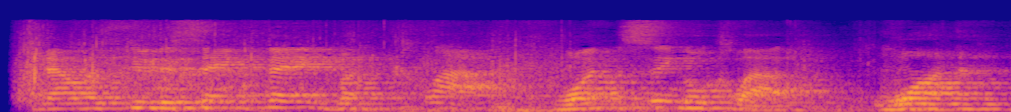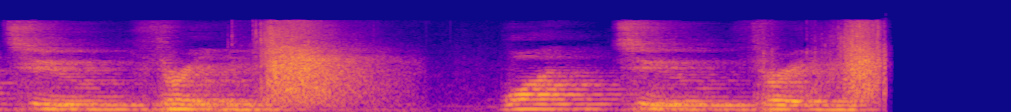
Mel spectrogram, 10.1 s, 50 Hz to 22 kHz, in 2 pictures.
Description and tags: Single Clap1
One Single Clap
